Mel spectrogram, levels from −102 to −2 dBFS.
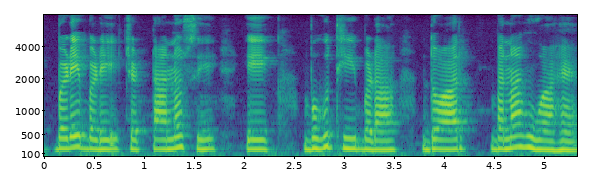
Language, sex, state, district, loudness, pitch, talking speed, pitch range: Hindi, female, Goa, North and South Goa, -16 LUFS, 200 Hz, 135 wpm, 195-210 Hz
